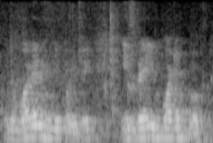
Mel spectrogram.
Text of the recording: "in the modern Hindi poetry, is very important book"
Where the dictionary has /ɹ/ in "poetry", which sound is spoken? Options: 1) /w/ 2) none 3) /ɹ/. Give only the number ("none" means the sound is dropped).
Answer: 2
